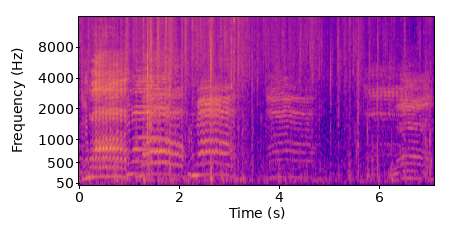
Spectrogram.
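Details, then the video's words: Several farm sheep bleat while grazing, overlapping quavering calls following one another quickly, some loud and strained, others softer, filling about seven seconds. "Sheep Video | Sheep Grazing | Sheep Farming | Sheep Sound"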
